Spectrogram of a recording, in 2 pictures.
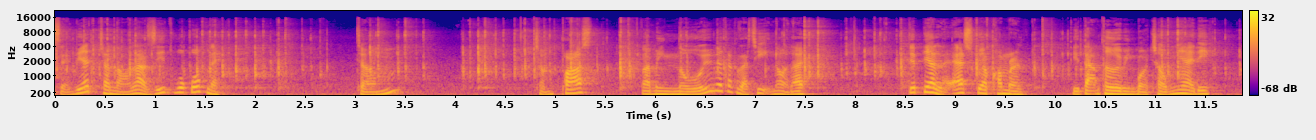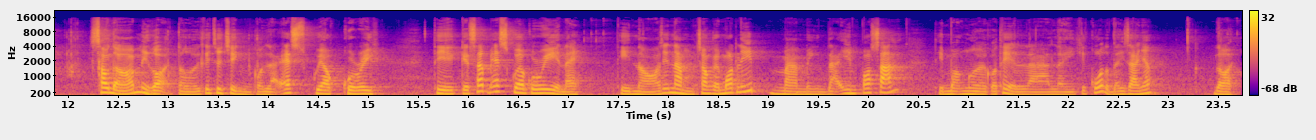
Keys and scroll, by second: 2.2 ctrl+space, 6.6 ctrl+v, 8.4 ctrl+space, 13.1 ctrl+space.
